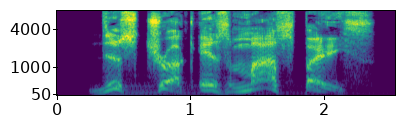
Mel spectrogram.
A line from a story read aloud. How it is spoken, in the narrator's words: Spittle flew from his father's mouth as he screamed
